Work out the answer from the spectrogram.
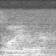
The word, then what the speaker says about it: Euler: um by me it's Oiler yes yeah that's do you ever wonder his name is pronounced Oiler but do you ever wonder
